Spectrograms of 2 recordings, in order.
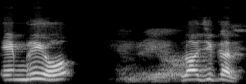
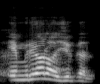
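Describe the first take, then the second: First: The word is split into two parts. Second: The word is said smoothly as one unit.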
